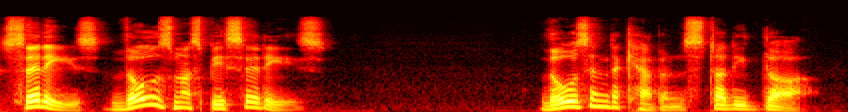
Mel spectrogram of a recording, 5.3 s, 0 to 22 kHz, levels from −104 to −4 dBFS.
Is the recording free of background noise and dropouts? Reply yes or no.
yes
